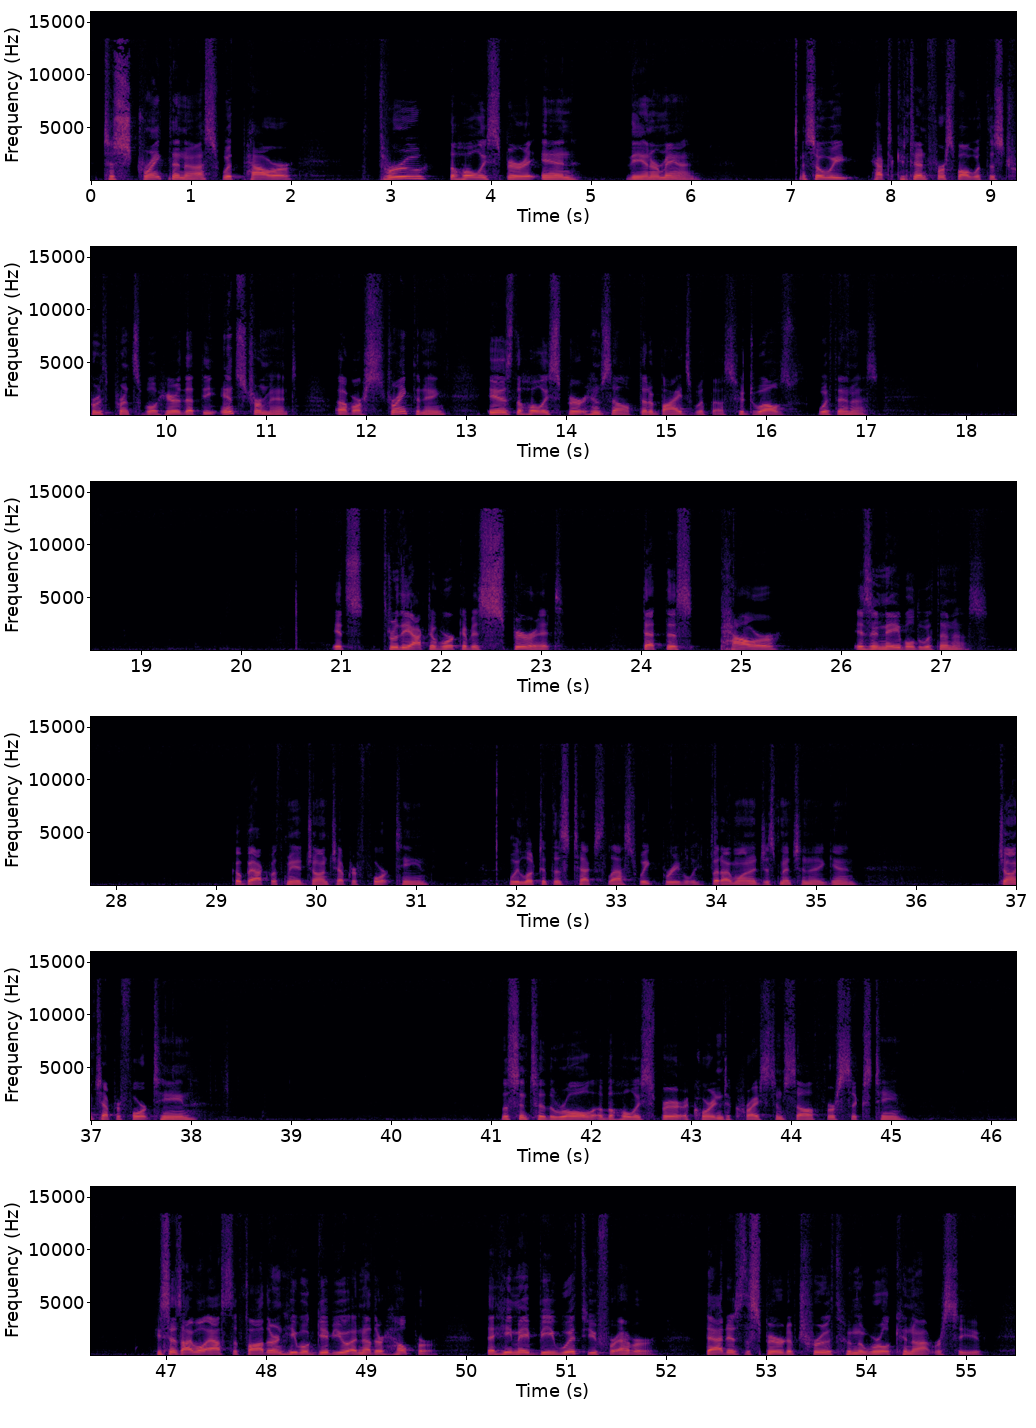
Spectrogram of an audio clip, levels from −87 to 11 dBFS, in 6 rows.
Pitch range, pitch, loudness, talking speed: 115-145 Hz, 130 Hz, -39 LUFS, 145 wpm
